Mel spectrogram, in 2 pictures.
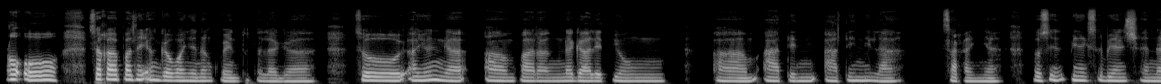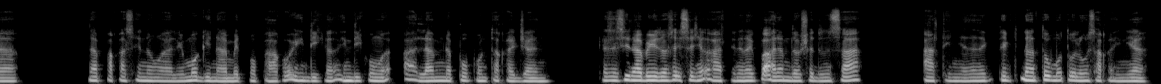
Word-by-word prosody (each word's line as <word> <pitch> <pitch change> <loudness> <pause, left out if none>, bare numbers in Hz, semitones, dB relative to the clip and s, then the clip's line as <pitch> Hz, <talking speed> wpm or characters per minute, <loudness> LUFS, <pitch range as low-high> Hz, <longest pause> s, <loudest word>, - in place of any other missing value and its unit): Oo, 205 -2 +6 0.3
tsaka 230 -1 +5
panay 225 0 +3
ang 205 -1 +2
gawa 175 -2 +3
niya 170 -1 +1
ng 165 0 -2
kuwento 150 -2 -3
talaga. 145 -1 -3 0.3
So, 175 -2 +4
ayun 190 +1 +3
nga, 165 -1 +1 0.2
um, 170 -2 0
parang 160 -1 -1
nagalit 160 -2 0
yung, 155 -1 -2 0.5
um, 155 -3 0
ate 165 -1 -2 0.2
ate 165 +1 -4
nila 175 -2 -2 0.3
sa 165 - -3
kaniya. 150 -1 -3 0.2
Tapos 180 +2 -2
yun, 215 +3 -2
pinagsabihan 180 -4 -1
siya 170 0 -2
na, 155 -1 0 0.9
“Napaka-sinungaling 170 -3 -2
mo. 180 - +3
Ginamit 155 -2 0
mo 160 - -4
pa 150 0 -3
ako, 190 +8 -2
eh, 200 - +2
hindi 165 -3 -1
ka 165 +6 -1
hindi 170 -4 +2
ko 165 -1 0
nga - - -4
alam 170 -8 +1
na 165 - +1
pupunta 175 -2 -4
ka 160 -2 -3
diyan.” 150 0 0 0.6
Kasi 180 0 +1
sinabi 190 -1 +5
niya 180 - +5
dun - - -1
sa - - +3
isa 195 - -1
niyang 225 +4 0
ate 170 0 -1
na 170 - +3
nagpaalam 180 +1 +3
daw 165 -1 +1
siya 170 -1 -3
dun 160 0 -1
sa 180 +3 +2 0.6
ate 170 -1 -3
niya 160 -1 -1
na 165 +1 +1
nag 180 - -12 0.2
na 195 -7 +5
tumutulong 185 -2 +1
sa 170 0 -3
kaniya. 155 -3 0
170 Hz, 170 wpm, -23 LUFS, 160-185 Hz, 0.9 s, Oo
